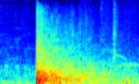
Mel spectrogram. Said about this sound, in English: Going back to the car, there's some gunfire very close to us here.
